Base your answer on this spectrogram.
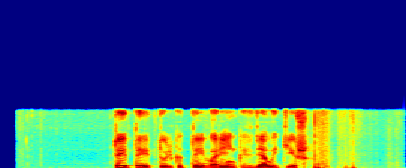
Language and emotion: Russian, neutral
